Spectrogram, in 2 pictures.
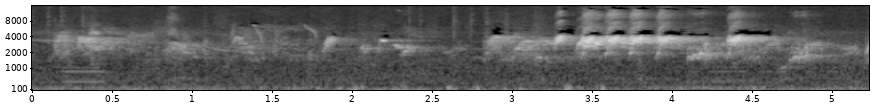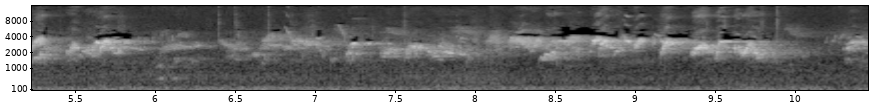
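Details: Red-whiskered bulbul singing a dense run of bright chirps and short warbled phrases, mostly high-pitched, with louder bursts around the middle and toward the end and faint low background rumble.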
